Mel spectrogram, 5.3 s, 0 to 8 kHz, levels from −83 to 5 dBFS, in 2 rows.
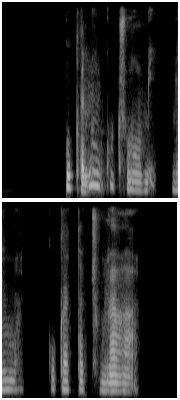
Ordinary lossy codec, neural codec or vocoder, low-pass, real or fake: AAC, 48 kbps; autoencoder, 22.05 kHz, a latent of 192 numbers a frame, VITS, trained on one speaker; 7.2 kHz; fake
